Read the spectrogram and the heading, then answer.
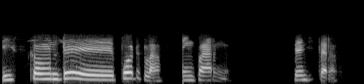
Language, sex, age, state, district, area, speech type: Tamil, female, 30-45, Tamil Nadu, Dharmapuri, rural, conversation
